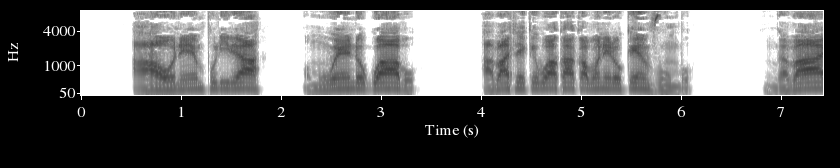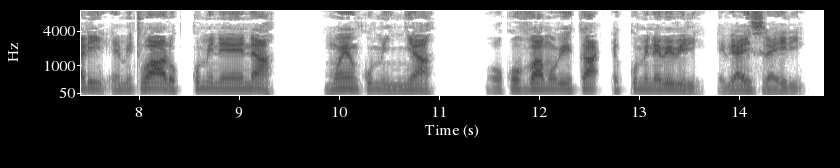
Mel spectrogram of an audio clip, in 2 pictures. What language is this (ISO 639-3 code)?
lug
